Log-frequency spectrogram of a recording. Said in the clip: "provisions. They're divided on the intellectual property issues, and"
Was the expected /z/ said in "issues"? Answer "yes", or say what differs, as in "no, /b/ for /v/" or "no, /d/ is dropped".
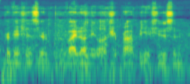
yes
